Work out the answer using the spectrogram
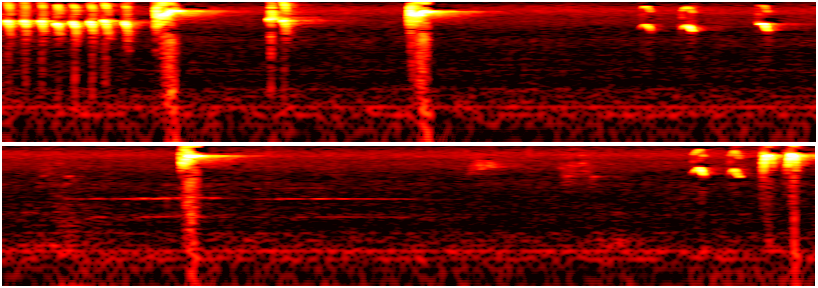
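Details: Olive-backed sunbird (Leptocoma sperata, kolibri ninja) recorded as a sharp, "shooting" tutor song: a quick, very high trill, then sharp, piercing chips and short bursts at irregular intervals over a faint low hum.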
